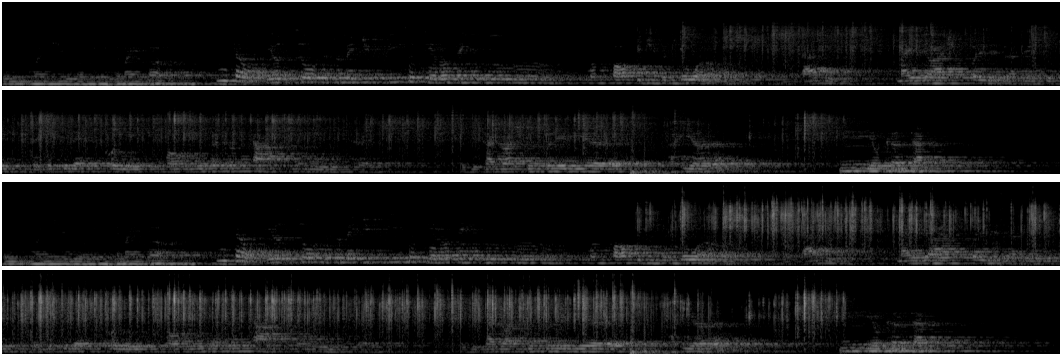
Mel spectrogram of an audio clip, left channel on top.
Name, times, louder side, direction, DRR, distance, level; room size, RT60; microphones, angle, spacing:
voice 1, 0.0-1.9 18.9-19.7, equal, 30° left, 0 dB, 2.6 m, -46 dB
voice 2, 2.1-5.6 5.8-8.4 8.9-14.3 14.8-17.9 19.1-19.8, left 1 dB, 65° left, 0 dB, 2.2 m, -46 dB
sound 1, 6.3-19.0, right 12 dB, 65° right, 0.6 m, -42 dB
16.5 x 10.0 x 6.7 m, 2.7 s
head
